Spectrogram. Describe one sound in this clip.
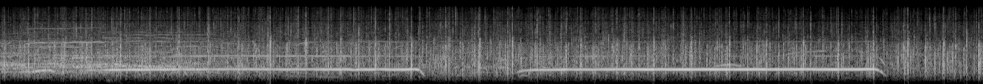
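A singer holds long, steady high notes through a loudspeaker, heard in a large outdoor space.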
